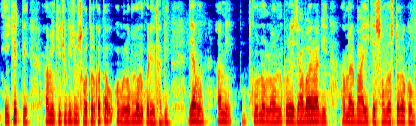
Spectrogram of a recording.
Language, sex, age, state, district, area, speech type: Bengali, male, 18-30, West Bengal, Hooghly, urban, spontaneous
